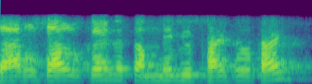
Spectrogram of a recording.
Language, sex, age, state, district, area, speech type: Gujarati, male, 45-60, Gujarat, Narmada, rural, conversation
